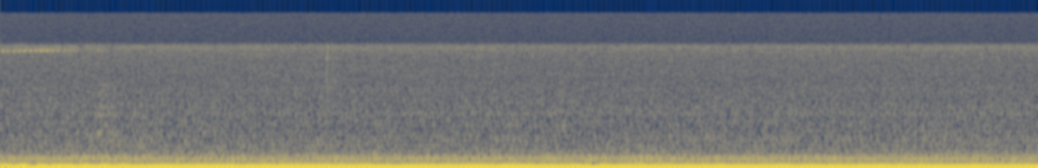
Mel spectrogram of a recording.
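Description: Steady low hum with an even hiss behind it, unchanging, with no other sound: the background noise of the recording setup.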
